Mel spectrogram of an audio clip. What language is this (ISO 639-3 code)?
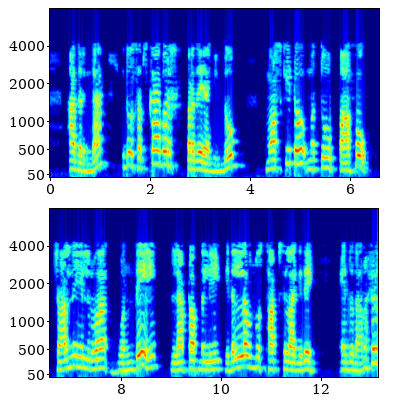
kan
